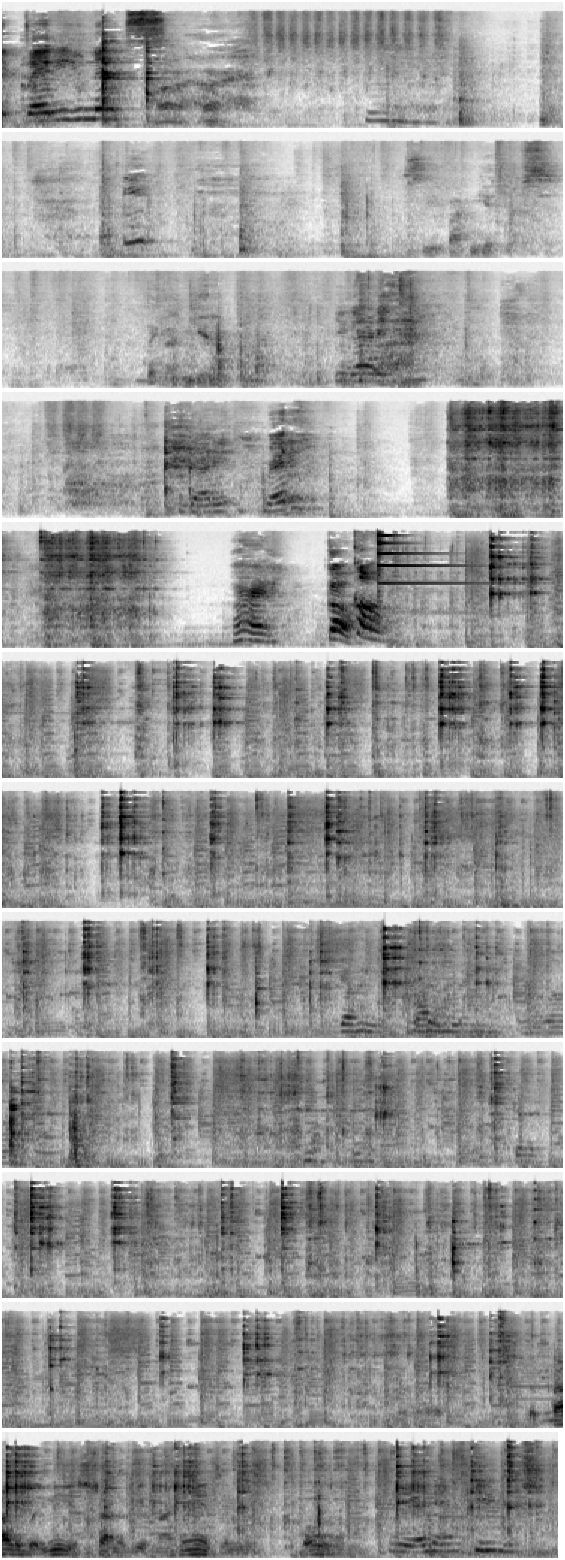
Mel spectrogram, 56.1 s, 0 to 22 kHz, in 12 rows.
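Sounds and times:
candies rattling in glass bowl: 0:22.8 - 0:56.0.

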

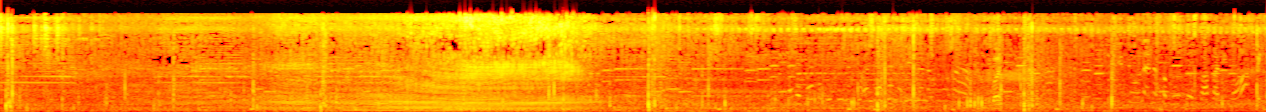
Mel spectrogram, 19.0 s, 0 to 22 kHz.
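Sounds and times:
sharp cracks: 0:00.0 - 0:17.3
faint background music: 0:00.0 - 0:19.0
motorcycle passing by: 0:00.0 - 0:19.0.

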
